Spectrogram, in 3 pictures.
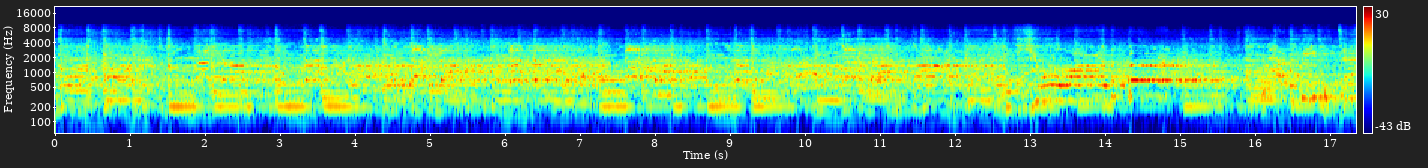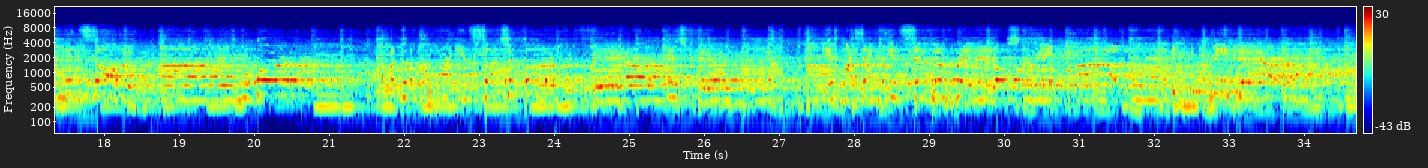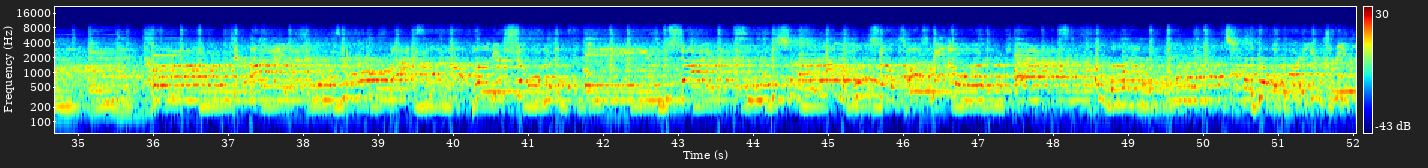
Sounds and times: Music: 0.0 - 52.0.

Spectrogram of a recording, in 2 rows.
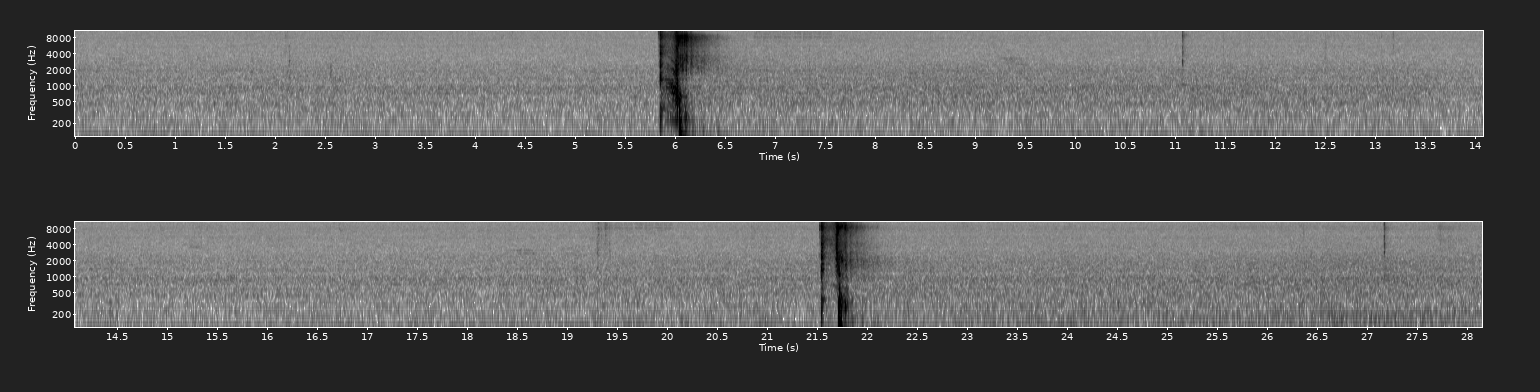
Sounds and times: Arrow: 5.8 - 6.6, 21.5 - 22.3.

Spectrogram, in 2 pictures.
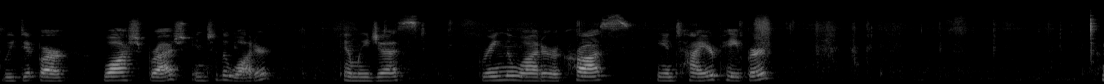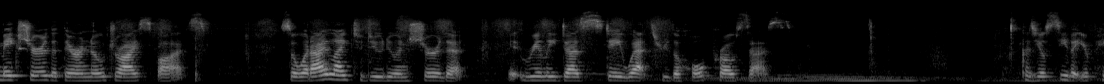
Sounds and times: Speech: 11.0 - 13.0, 13.9 - 18.9, 21.2 - 22.0.

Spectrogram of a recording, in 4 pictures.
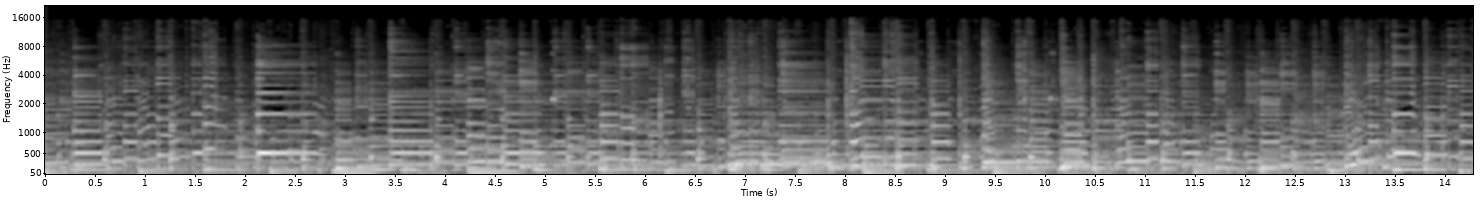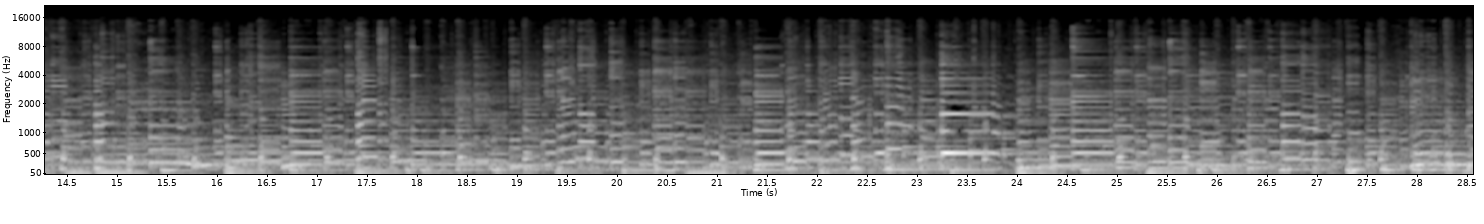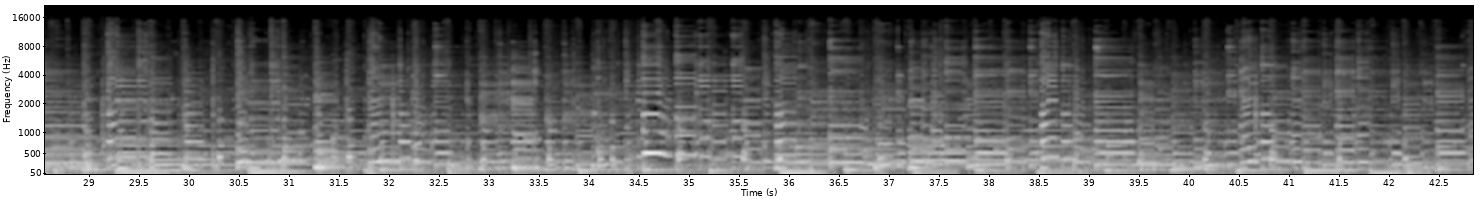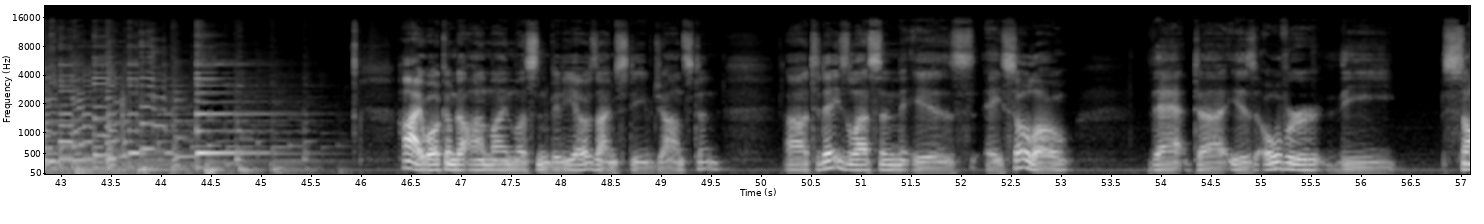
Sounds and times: Guitar: 0.0 - 57.0.

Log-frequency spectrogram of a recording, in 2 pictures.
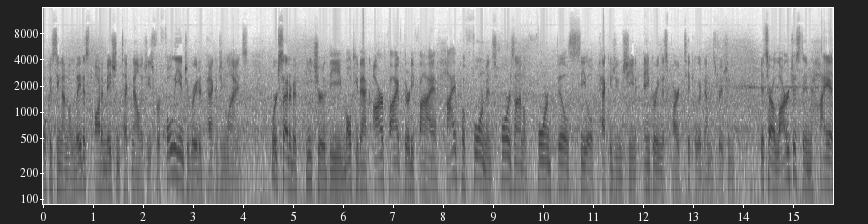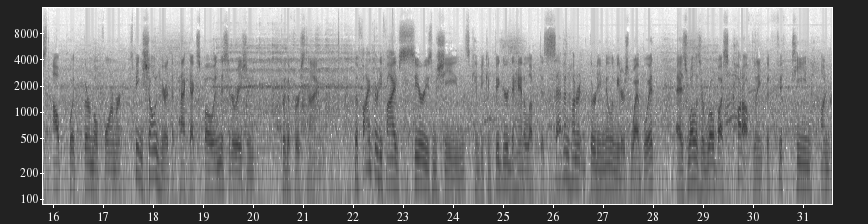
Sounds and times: Speech: 0.0 - 20.0, 20.6 - 21.4, 22.0 - 31.5.

